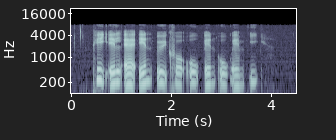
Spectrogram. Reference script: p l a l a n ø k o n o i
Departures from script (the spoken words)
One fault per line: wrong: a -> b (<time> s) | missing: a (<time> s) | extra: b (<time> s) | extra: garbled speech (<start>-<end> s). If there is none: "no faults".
missing: l a (1.3 s)
extra: m (3.2 s)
